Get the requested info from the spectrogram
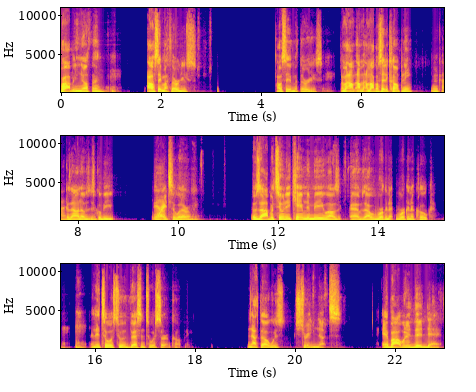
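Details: Stuttering in an adult man with a stammer that was severe in childhood and persists now, especially when asking a written-down question; it improved after being taught to slow down and breathe.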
